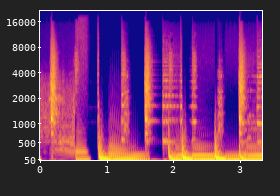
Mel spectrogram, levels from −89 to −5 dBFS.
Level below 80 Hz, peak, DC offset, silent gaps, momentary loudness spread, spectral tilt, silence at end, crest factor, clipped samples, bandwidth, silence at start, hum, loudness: -12 dBFS; 0 dBFS; under 0.1%; none; 6 LU; -4 dB/octave; 0 s; 10 dB; under 0.1%; 15 kHz; 0 s; none; -13 LUFS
